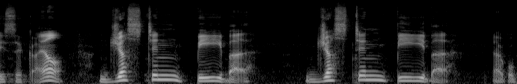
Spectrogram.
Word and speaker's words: Justin: Justin Bieber 라고 발음합니다. 그래서 일단 이름 같은 경우에는 Justin 저스틴하고 조금 다른 느낌이죠. Justin 그 J 발음을 좀 살려서요, Justin 이라고 발음하시면 되고요, 뒤에 Bieber 같은 경우에는 Bieber 라고 발음하시면 됩니다.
